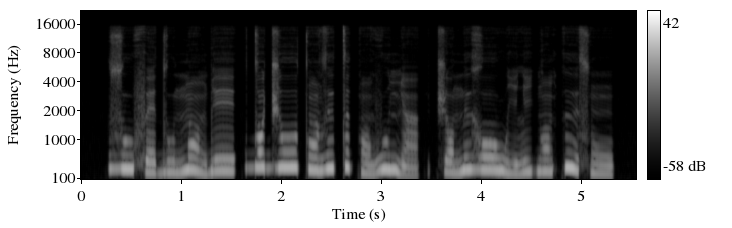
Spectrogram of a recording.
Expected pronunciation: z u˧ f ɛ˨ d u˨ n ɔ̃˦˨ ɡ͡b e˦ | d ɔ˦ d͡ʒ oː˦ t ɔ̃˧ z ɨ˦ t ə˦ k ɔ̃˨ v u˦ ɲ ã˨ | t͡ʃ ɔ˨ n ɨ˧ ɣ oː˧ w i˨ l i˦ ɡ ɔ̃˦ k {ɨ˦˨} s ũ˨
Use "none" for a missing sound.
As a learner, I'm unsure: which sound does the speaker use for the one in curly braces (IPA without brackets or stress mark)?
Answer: ɨ˦˨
